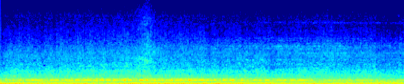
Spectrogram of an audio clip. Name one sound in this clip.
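A motorcycle passes by in the other direction.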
